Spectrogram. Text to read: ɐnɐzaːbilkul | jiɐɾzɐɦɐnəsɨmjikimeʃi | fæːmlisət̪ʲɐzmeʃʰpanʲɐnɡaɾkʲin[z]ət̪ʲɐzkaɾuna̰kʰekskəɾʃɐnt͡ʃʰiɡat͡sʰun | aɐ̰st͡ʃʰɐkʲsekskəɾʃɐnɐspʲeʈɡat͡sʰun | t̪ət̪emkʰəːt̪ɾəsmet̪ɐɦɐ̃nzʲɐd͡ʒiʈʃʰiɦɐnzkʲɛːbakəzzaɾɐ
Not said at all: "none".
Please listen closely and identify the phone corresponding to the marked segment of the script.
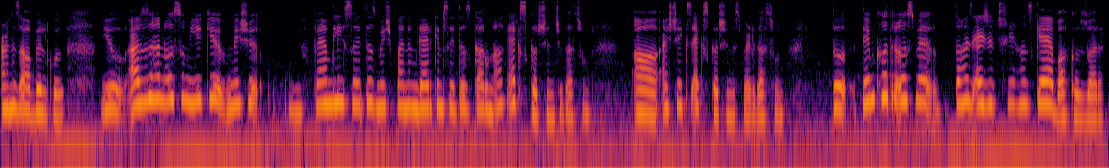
s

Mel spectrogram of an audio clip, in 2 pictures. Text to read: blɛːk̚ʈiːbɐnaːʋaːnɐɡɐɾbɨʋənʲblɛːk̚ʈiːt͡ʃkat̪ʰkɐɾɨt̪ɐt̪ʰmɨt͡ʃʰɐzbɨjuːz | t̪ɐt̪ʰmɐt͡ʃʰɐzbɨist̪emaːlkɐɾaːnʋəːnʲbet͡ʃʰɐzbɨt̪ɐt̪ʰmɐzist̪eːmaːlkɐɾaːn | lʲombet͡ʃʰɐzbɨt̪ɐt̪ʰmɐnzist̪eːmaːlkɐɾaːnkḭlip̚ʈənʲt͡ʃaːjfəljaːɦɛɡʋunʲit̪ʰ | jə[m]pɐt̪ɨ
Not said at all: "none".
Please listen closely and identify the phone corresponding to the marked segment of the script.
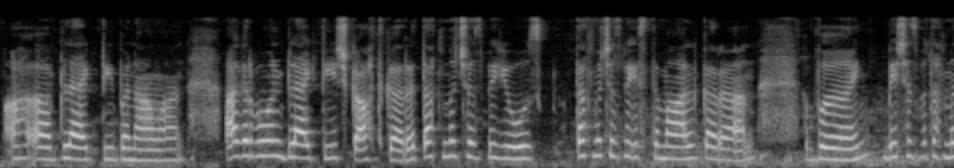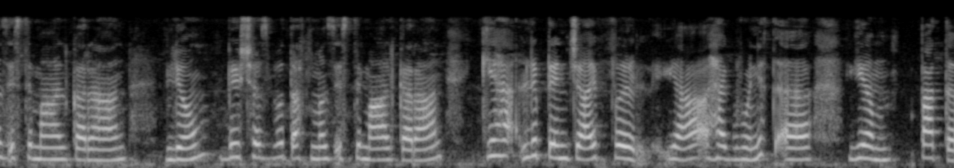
m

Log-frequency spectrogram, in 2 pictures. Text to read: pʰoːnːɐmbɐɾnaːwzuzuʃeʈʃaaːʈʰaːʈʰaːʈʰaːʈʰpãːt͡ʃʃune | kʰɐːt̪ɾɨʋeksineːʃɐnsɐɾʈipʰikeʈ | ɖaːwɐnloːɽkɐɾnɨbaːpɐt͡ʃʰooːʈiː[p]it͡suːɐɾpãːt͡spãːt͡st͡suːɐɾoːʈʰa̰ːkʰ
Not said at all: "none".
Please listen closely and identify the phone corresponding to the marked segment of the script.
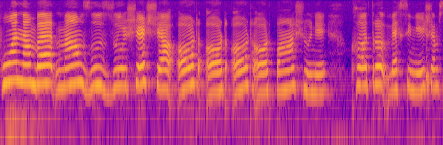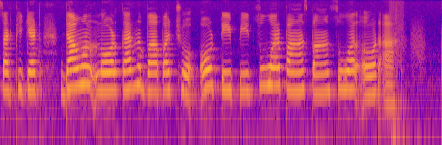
p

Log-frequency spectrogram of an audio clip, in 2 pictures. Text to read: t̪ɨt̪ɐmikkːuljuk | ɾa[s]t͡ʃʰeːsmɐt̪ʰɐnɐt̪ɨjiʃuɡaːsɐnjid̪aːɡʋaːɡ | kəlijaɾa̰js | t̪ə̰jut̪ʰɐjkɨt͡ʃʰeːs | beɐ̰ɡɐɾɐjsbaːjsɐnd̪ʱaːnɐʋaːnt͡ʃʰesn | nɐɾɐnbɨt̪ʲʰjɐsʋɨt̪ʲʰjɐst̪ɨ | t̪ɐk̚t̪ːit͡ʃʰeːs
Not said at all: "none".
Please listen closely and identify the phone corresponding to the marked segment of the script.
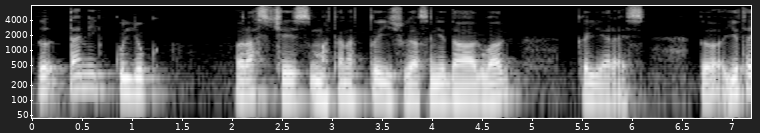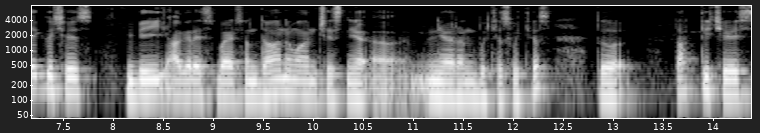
s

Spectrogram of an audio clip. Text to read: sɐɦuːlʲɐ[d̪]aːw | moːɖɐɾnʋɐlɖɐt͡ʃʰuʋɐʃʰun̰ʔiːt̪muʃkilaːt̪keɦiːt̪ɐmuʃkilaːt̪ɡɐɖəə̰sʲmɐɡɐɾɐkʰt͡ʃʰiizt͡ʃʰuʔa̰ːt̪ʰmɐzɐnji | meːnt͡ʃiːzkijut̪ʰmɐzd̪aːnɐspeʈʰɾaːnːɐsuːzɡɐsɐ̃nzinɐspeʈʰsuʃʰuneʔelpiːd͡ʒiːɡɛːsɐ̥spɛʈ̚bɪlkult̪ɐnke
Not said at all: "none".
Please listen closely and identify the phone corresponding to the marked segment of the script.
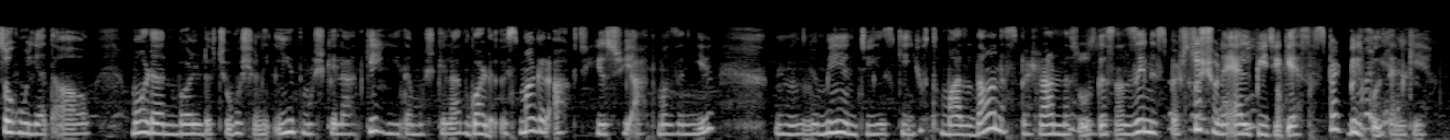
t̪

